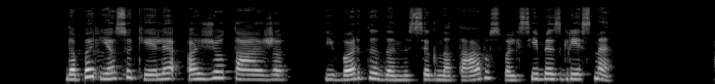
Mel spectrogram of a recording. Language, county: Lithuanian, Kaunas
